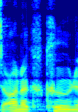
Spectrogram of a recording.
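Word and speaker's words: Anach Cuain: So I know I referenced it as Anac Cuan and Anac Duin and Anac Down a couple times, and depending on what time frame you're referencing this location as, it changes the pronunciation. So the original pronunciation, if you read it phonetically, is Anac Down, but this eventually changed. Anac Cuan is the contemporary pronunciation.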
